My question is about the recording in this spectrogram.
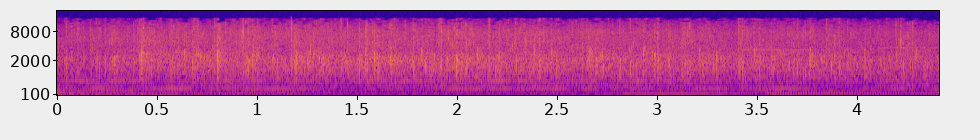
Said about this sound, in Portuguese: Aplauda o Senhor que é bom.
